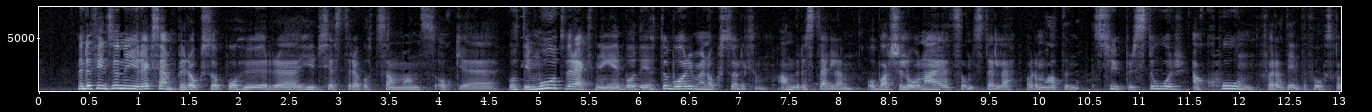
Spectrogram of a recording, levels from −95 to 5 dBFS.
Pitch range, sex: 170-200 Hz, female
